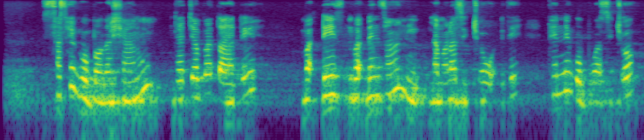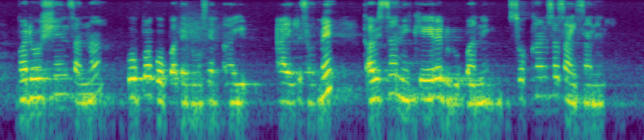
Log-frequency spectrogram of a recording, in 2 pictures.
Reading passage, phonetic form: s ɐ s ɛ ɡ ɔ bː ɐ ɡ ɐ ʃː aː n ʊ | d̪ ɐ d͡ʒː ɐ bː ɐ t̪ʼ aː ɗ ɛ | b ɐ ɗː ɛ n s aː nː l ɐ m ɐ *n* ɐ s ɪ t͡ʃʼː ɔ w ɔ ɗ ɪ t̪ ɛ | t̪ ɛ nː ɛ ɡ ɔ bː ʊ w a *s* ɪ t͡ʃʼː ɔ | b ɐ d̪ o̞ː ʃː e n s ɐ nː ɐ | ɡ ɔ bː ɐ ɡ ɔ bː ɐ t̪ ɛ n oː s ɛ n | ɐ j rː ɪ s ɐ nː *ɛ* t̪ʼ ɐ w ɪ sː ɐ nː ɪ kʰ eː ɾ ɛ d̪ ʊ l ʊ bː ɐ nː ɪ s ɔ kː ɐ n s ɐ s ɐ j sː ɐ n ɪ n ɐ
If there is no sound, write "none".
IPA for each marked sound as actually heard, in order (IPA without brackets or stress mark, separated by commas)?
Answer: n, s, ɛ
